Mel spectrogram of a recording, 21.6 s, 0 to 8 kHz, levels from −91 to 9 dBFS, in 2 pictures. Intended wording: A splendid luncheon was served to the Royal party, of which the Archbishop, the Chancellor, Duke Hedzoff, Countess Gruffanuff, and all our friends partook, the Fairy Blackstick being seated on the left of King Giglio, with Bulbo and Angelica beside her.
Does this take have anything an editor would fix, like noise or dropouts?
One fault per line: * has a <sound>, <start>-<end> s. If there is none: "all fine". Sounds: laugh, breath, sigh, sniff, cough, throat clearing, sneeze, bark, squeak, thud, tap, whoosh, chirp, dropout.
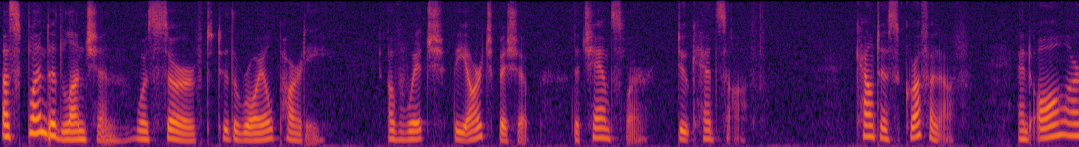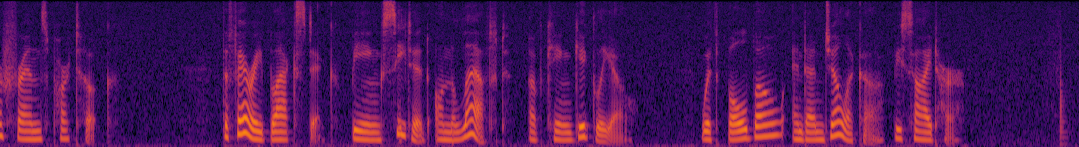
* has a thud, 21.2-21.5 s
